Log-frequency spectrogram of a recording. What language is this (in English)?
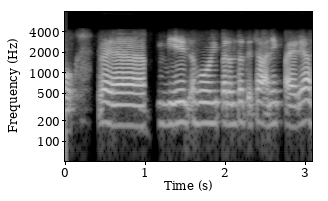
Marathi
